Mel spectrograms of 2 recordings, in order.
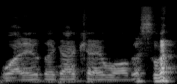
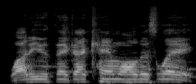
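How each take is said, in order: First: It is said forcefully, with strong emotion. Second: It is said flatly, with no emotion. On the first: The speaker calls it right. "Say it with your chest" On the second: The speaker calls it wrong. "he did that with no emotion"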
